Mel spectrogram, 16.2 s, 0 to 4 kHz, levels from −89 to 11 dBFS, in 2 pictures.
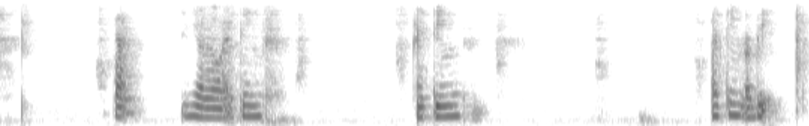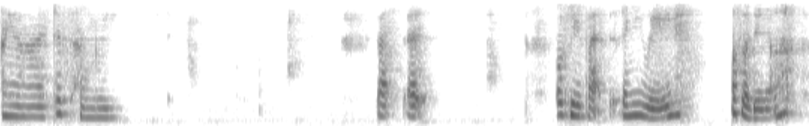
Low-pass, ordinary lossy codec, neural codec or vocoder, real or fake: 3.6 kHz; none; codec, 44.1 kHz, 2.6 kbps, SNAC; fake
